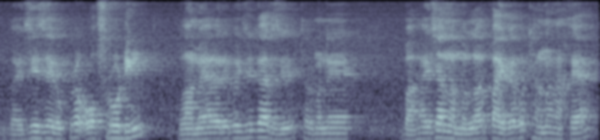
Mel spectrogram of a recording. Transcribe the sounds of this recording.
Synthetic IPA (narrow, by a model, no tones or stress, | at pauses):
bajzezaɡɔpʰɾaʔɔpʰɾodiŋ | lamajaɯɾibajziɡaɾzetʰɔɾmane | baɦajzanlamɯlabajɡabɔtʰaŋnaɦakʰaja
